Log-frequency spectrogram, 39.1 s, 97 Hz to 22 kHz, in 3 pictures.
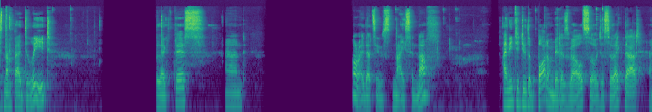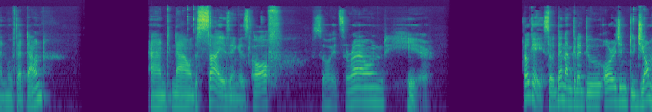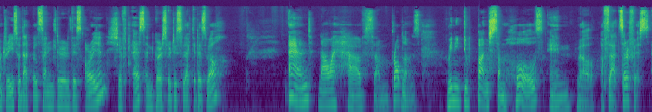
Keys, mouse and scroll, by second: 0.1 KP_Decimal, 1.0 middle click, 1.7 3, 2.2 click, 3.1 g, 6.7 scroll down 4, 7.4 middle click, 8.4 scroll down 2, 8.8 shift+middle click, 10.3 3, 10.6 middle click, 11.3-11.8 scroll up 3, 11.9 click, 12.4 g, 15.7 middle click, 16.4 3, 16.7 click, 17.1 g, 22.6 middle click, 23.3 Tab, 23.8 q, 27.9 shift+s, 29.4 middle click.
